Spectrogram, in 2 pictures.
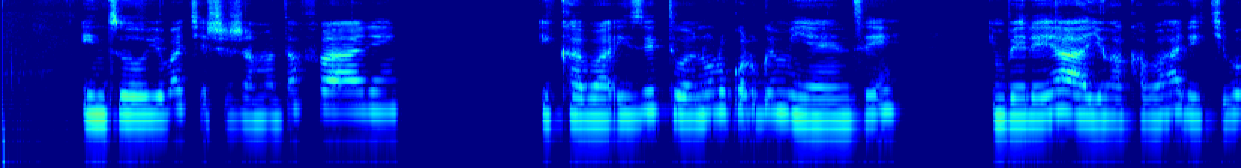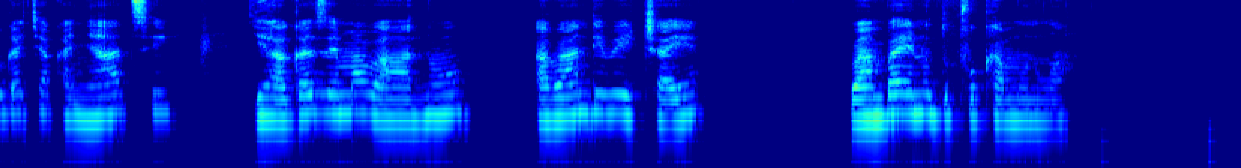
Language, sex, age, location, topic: Kinyarwanda, female, 18-24, Huye, education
